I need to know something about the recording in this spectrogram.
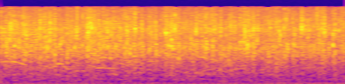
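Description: A large audience applauding steadily.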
